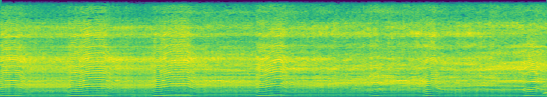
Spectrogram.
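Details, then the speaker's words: Nitro RC car with a small turbo on its first run: the engine blips up and sags sluggishly, bogging on throttle. The owner suspects it is running rich and plans to lean the fuel, and also suspects a burnt-out transmission. "there that sounded a little boggy if I'm not mistaken so let's take a little more fuel out of it"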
